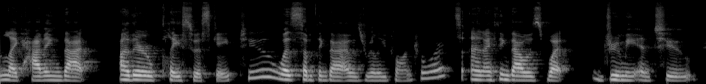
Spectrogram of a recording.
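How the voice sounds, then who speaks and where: A young woman from Pakistan, an author and illustrator, answering interview questions in a relaxed, reflective way with many ums and likes. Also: medium pitch. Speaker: guest, children's book author and illustrator.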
